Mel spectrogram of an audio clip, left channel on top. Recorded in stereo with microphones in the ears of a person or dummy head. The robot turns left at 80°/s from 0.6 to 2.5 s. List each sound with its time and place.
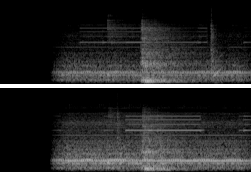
1.1 s tape being pulled: 65° left (ahead or behind), 1.8 m; by 1.6 s 70° left (ahead or behind), 1.8 m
